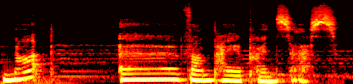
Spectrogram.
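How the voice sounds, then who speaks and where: A woman's voice: on the high side, steady tone, takes it slowly, mellow, faint music behind, pitched above the performer's own voice. A woman voicing Vaya, a playful girl who answers in a teasing, sing-song way.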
